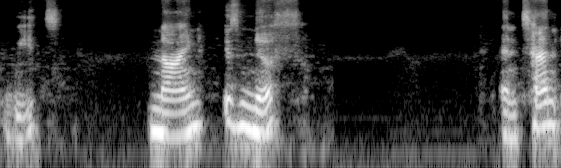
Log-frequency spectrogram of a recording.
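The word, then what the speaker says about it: huit: pretend it's sct set eight is wheat the hu makes a wha like a w sound so wheat nine is nif and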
